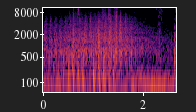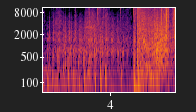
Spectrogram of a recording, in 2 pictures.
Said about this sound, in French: Il nous tire dessus avec quoi? Un genre de tourelle militaire!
